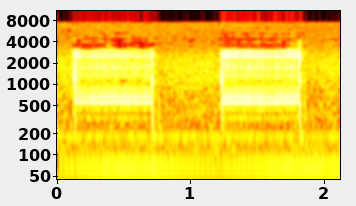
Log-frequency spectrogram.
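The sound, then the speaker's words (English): A telephone busy signal heard after dialing a number from a living room: two steady, buzzy electronic tone pulses, each about half a second long with a short pause between, heard clearly with no voices. “But I keep getting the busy signal.”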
